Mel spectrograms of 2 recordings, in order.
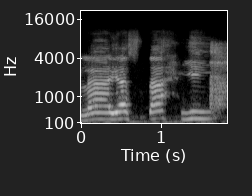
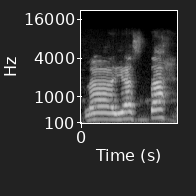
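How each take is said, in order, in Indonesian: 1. Bunyi 'yi' di akhir terucap penuh. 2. Bunyi 'yi' di akhir hampir tidak terdengar. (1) "ya-nya dibaca yi. Y-nya satu harokat" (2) "ya-nya sukun"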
